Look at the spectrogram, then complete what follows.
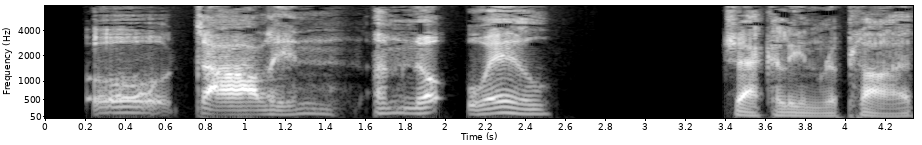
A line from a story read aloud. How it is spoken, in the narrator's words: her voice extremely croaky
